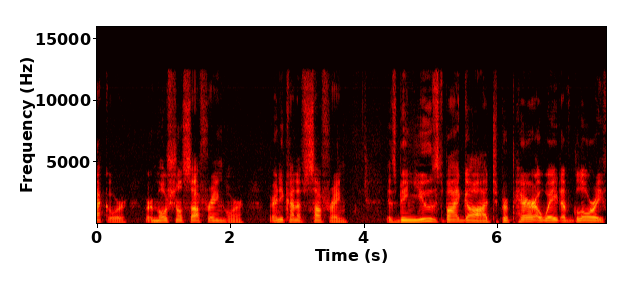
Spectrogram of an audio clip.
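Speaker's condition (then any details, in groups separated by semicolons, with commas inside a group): No condition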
